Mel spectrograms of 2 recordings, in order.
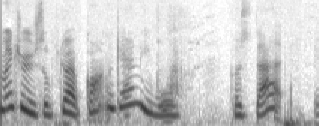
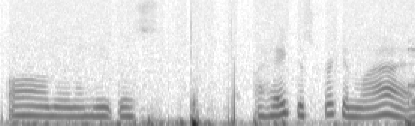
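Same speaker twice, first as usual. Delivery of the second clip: usual speaking voice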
